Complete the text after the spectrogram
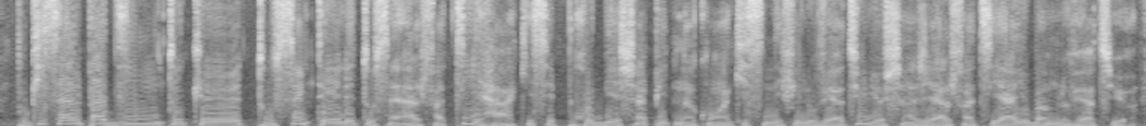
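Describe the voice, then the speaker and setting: A man's voice: medium pitch, slight background noise. Earnest Haitian man answering questions. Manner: earnest, repetitive, halting phrasing.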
